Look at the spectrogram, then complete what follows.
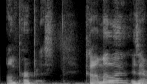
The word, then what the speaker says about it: Kamala: Kamala, is that right?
